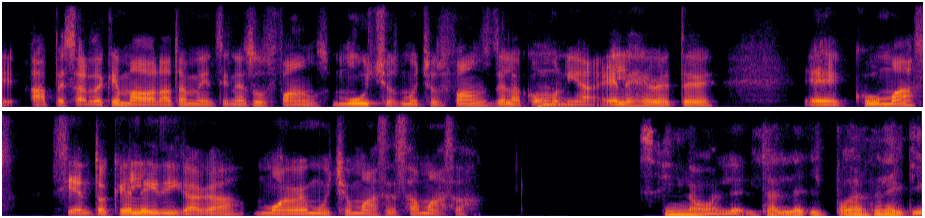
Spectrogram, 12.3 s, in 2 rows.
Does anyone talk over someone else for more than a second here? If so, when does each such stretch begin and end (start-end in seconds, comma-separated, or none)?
none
